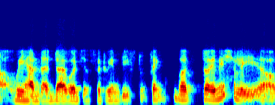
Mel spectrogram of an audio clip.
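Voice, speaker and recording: A man is speaking. His pace is fairly quick. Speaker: university lecturer. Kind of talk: online lecture.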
